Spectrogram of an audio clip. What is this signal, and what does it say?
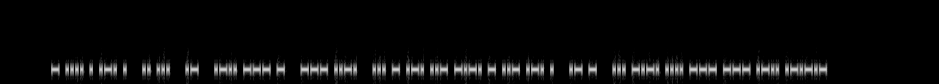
Morse code, heard as a keyed tone, about 50 wpm, 700 Hz. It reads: THERE IS A LOT OF STRUCTURE AT SCHOOL.
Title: Sentences from Top 1000 Words - Review Part 6 - 50wpm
